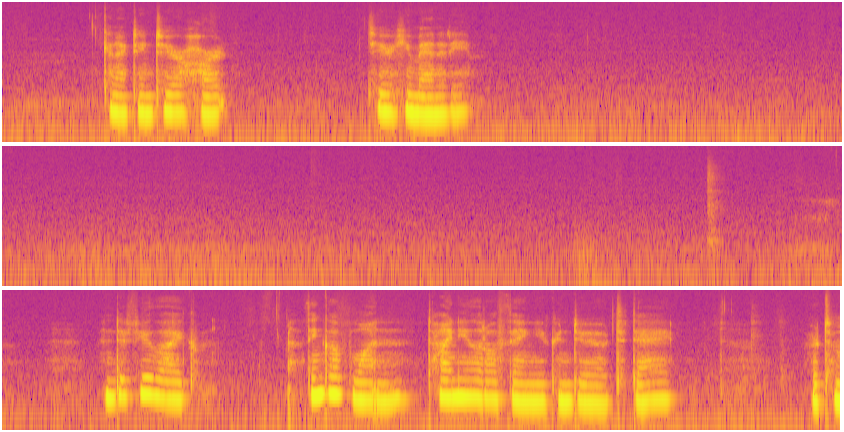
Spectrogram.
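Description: A young woman speaks calmly and close to a microphone, in short bursts with long pauses.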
